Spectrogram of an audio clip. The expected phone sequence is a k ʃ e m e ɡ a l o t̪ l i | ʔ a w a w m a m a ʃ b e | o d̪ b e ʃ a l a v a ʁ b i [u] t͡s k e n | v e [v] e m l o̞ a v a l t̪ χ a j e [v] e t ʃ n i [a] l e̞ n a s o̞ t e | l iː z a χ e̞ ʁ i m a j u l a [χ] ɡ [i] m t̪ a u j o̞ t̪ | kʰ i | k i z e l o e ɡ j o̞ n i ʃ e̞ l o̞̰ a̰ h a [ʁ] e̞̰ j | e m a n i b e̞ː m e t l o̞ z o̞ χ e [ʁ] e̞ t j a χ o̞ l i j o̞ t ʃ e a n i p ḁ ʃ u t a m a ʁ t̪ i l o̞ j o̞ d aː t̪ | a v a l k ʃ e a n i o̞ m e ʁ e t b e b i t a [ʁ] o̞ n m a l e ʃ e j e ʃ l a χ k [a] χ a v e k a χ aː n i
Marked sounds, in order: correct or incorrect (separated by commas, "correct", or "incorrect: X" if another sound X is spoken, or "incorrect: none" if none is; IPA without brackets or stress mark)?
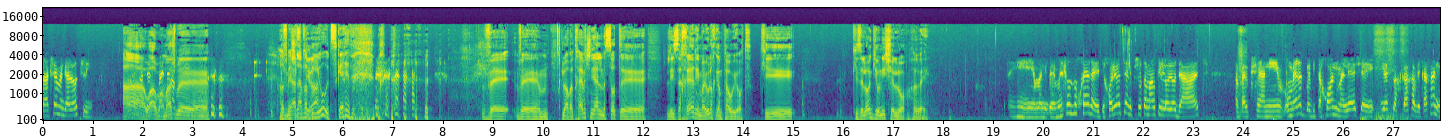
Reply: correct, correct, correct, correct, correct, incorrect: a, correct, correct, incorrect: χ, correct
